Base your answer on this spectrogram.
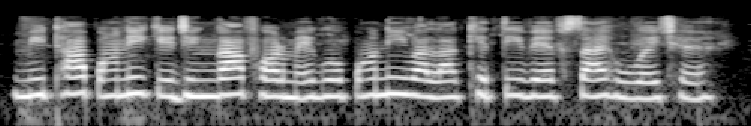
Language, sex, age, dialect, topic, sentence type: Maithili, female, 46-50, Angika, agriculture, statement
